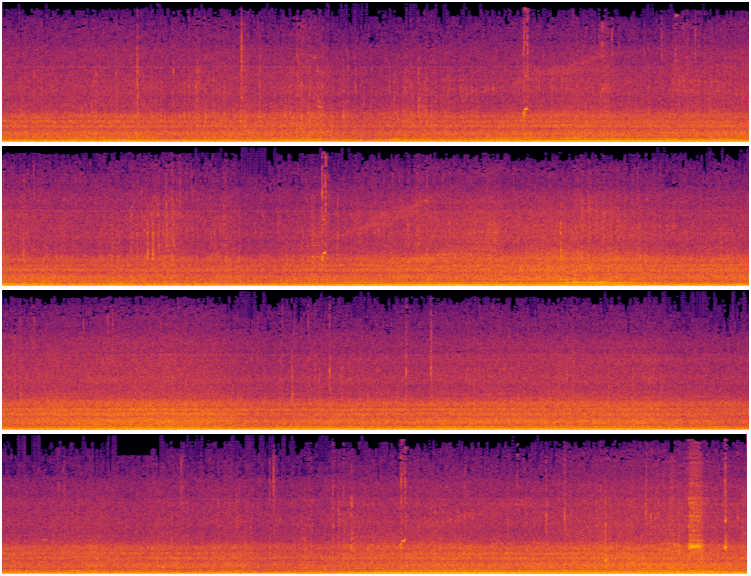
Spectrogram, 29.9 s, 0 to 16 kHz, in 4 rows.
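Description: Datsun 240Z engine running steadily while cruising along a winding road. Its note rises and falls a little a few times as the throttle changes.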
